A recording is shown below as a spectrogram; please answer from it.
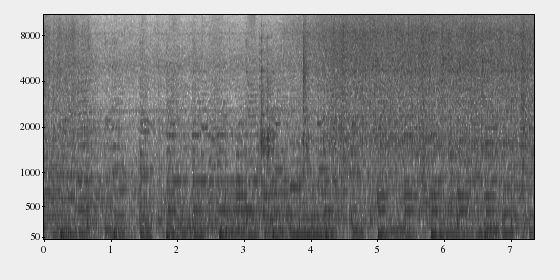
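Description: Large slices of ham, torn in half for a Monte Cristo sandwich, fry in a hot pan beside French toast, a loud, steady sizzle that continues close up with no break.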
